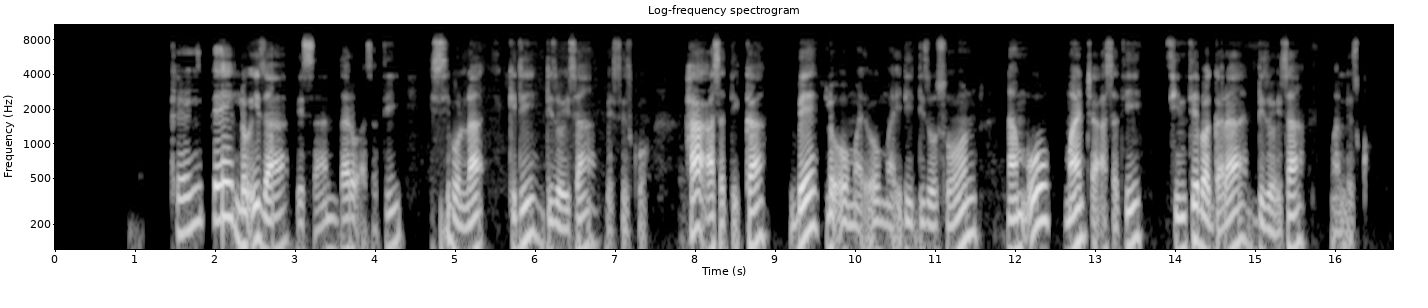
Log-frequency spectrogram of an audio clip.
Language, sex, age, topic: Gamo, male, 18-24, government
